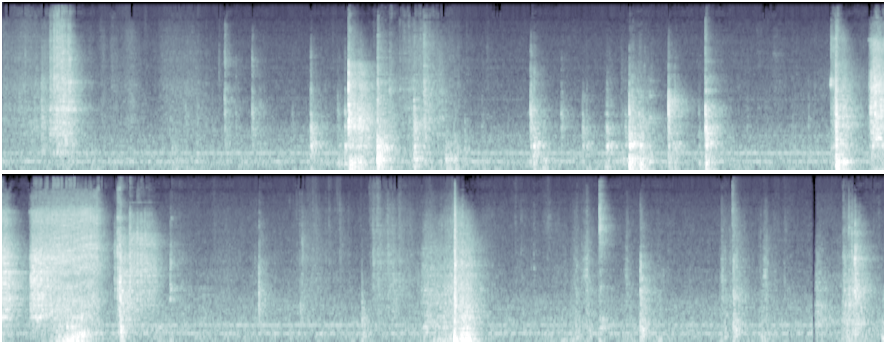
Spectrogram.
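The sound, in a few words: removing kitchen cupboard screw, cabinet being moved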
